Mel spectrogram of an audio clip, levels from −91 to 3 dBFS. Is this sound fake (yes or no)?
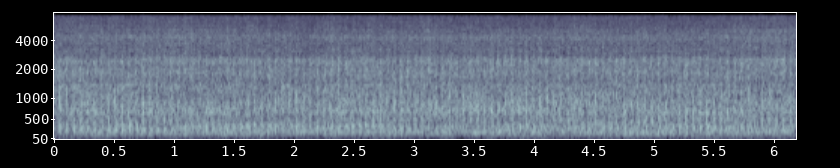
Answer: no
